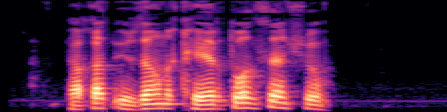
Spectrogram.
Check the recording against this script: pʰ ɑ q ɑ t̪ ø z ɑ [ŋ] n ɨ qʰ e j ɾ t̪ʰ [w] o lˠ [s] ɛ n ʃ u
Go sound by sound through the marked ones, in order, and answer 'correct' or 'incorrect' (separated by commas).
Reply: correct, correct, correct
